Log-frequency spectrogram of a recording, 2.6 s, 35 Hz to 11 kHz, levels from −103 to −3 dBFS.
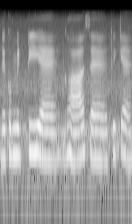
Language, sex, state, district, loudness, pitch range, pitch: Hindi, female, Haryana, Charkhi Dadri, -14 LUFS, 190-215 Hz, 200 Hz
